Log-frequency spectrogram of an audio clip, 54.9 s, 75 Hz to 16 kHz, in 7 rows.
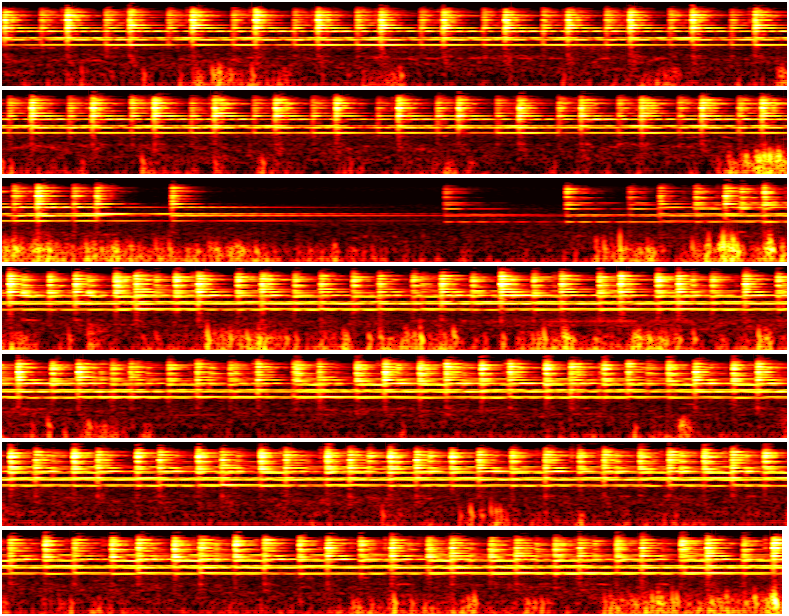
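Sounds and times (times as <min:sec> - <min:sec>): small bells pealing: 0:00.0 - 0:54.9.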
